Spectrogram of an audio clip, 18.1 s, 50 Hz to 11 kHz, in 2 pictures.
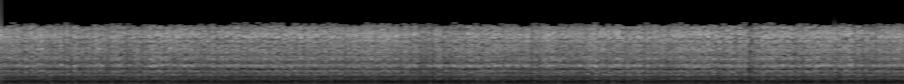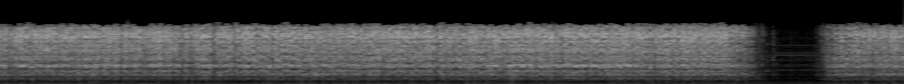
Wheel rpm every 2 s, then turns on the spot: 220, 220, 220, 220, 220, 220, 210, 220, 130.
none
